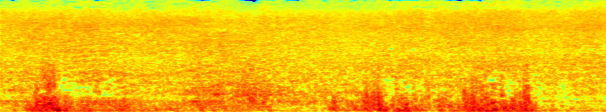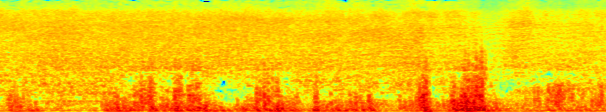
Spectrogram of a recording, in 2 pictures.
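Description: High-pressure washer jet hissing steadily as the inside of a refrigerated semi-trailer is sprayed out, with water spattering and irregular low thuds, the strongest about half a second in and near the end.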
